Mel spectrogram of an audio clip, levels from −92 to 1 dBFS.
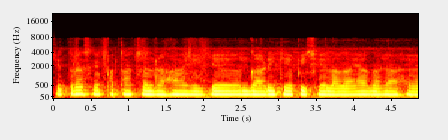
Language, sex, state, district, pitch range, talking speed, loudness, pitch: Hindi, male, Arunachal Pradesh, Lower Dibang Valley, 120-130 Hz, 160 wpm, -14 LUFS, 125 Hz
